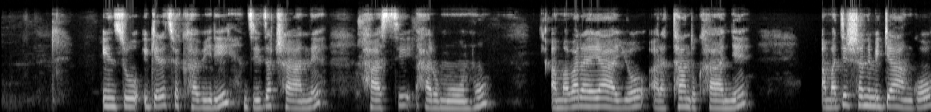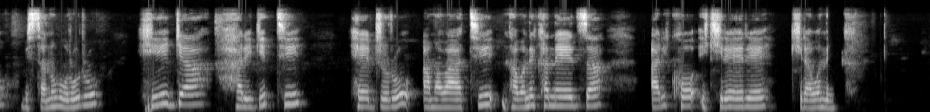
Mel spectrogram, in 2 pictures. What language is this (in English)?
Rundi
